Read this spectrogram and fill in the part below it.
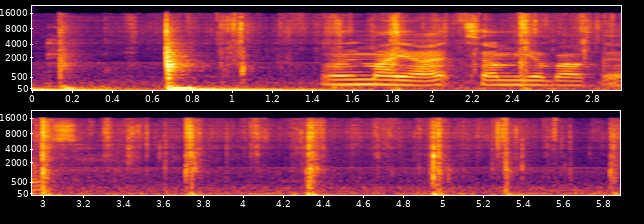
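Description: Playing cards riffle and tap as they are shuffled.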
